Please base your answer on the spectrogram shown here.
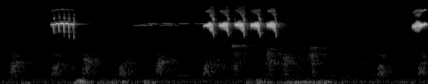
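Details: Blue-crowned hanging parrot giving sharp, very high-pitched chirps: a single note, a faint thin whistle, then a quick burst of five clipped notes, and one more chirp at the end. Low rustling and handling noise sit underneath.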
